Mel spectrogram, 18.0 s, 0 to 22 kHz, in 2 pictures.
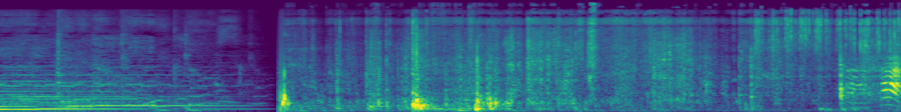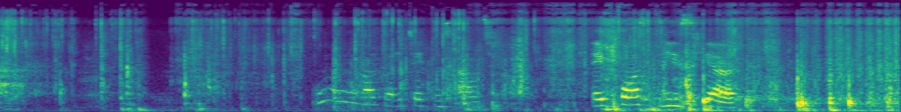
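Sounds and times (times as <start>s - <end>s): music: 0.0s - 2.8s
knocks and clicks of handling: 2.8s - 18.0s
plastic packaging crinkling: 2.8s - 18.0s.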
